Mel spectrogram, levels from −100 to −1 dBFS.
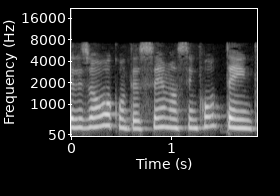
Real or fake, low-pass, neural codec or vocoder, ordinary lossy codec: fake; 7.2 kHz; codec, 24 kHz, 0.9 kbps, WavTokenizer, medium speech release version 2; none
